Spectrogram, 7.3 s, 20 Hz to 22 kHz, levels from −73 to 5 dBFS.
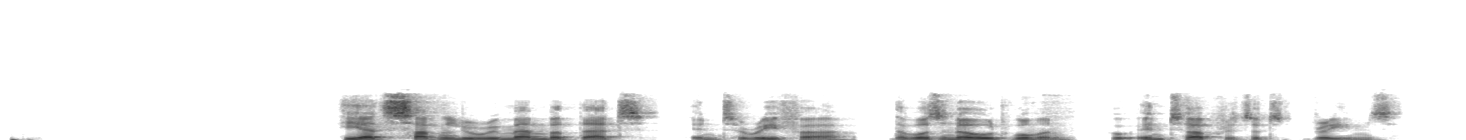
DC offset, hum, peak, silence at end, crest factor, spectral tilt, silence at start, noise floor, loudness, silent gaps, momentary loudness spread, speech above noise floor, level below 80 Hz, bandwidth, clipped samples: under 0.1%; none; -2 dBFS; 0.35 s; 20 dB; -4 dB/octave; 0.05 s; -86 dBFS; -21 LUFS; none; 14 LU; 64 dB; -56 dBFS; 7.8 kHz; under 0.1%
